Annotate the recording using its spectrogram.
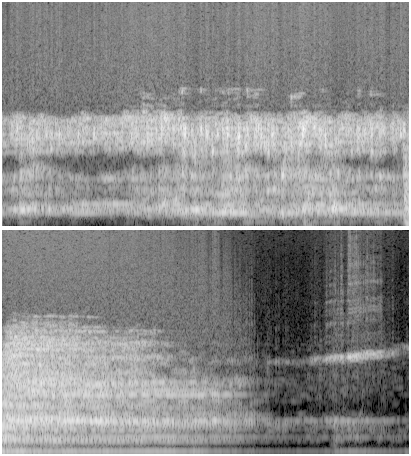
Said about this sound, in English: And to make the job complete, I'll just open those spigots and flood this room.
